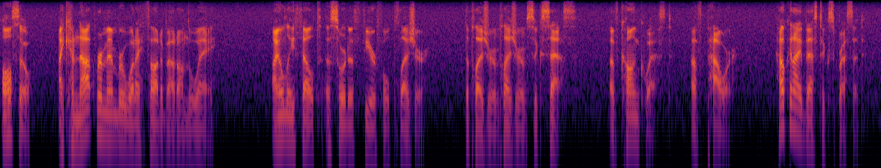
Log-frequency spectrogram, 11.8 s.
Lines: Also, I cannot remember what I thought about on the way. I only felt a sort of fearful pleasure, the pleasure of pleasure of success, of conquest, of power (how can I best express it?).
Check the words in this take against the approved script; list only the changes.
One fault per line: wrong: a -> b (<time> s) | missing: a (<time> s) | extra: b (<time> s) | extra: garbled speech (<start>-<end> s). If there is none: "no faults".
no faults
